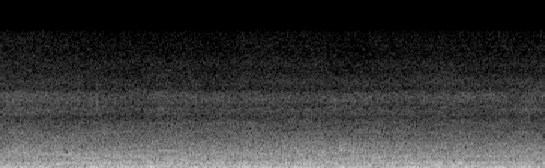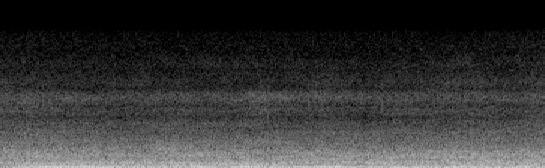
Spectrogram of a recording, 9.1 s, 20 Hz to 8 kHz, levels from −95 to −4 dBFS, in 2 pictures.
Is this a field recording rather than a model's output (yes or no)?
no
